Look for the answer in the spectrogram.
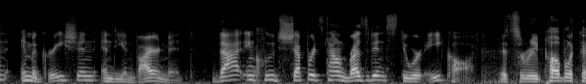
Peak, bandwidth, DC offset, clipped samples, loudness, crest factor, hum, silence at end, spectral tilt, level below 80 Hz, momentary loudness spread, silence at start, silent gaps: -2 dBFS; 13 kHz; under 0.1%; under 0.1%; -26 LUFS; 24 dB; none; 0 s; -6 dB/octave; -50 dBFS; 12 LU; 0 s; none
